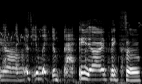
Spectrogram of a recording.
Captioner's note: chuckling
